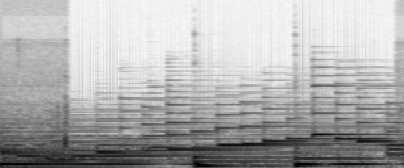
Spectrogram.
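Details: Soft piano music plays a slow sequence of chords and notes, with no birdsong or other animal sound.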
